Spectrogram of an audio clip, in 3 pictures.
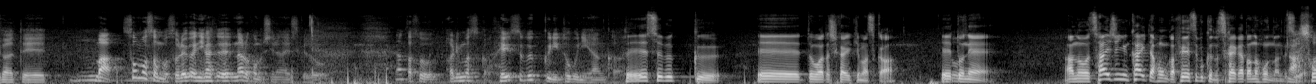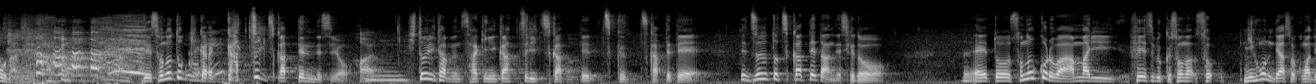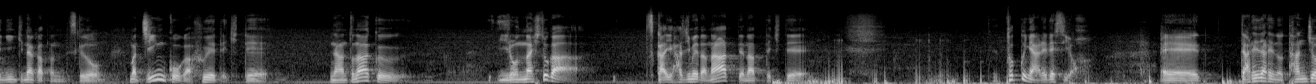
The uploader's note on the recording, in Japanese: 初の公開収録。公開収録の模様。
